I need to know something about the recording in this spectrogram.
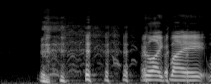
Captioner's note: laughs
